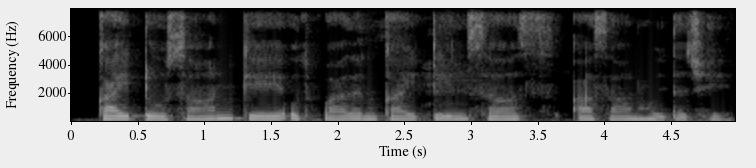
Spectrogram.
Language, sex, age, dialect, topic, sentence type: Maithili, male, 31-35, Southern/Standard, agriculture, statement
